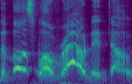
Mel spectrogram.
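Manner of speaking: odd unexpected voice. Mocking a claimed answer in disbelief: voice went strange. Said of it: "I don't even know how my voice just got there".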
